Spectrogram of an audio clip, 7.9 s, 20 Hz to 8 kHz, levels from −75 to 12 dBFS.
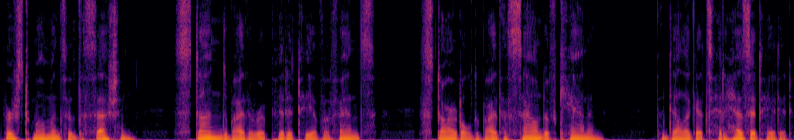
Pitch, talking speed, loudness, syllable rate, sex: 95 Hz, 175 wpm, -19 LUFS, 5.7 syllables/s, male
